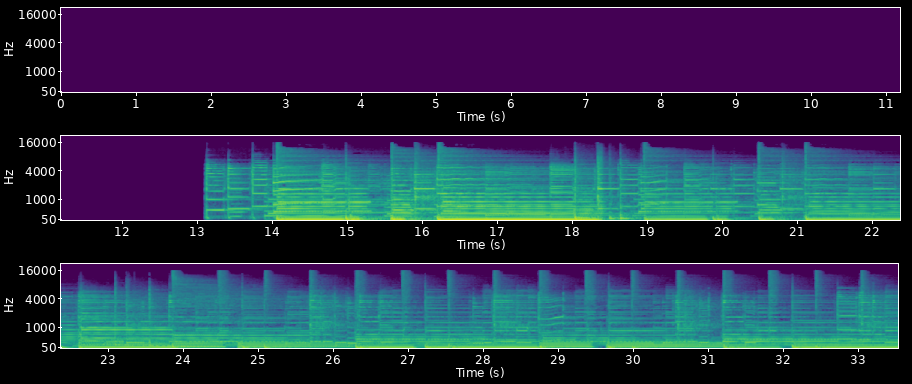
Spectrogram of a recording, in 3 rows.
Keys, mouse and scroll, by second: 0.3 click, 14.0 space, 15.9 click, 18.4 right click, 19.0 ctrl+space, 19.5 scroll up 1, 20.0 space, 21.4 click, 23.5-25.5 scroll down 1, 25.5-26.2 scroll up 1, 27.0 click, 29.2 click, 31.9 click.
